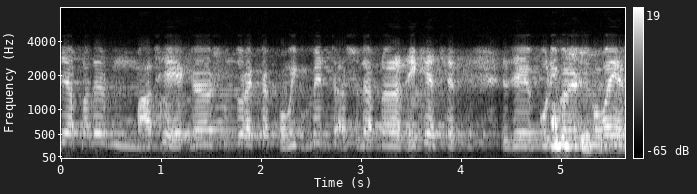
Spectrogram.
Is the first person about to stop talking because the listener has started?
No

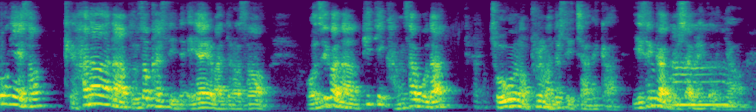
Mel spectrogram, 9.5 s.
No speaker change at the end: No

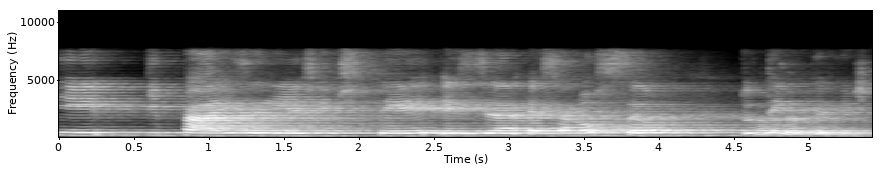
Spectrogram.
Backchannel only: Yes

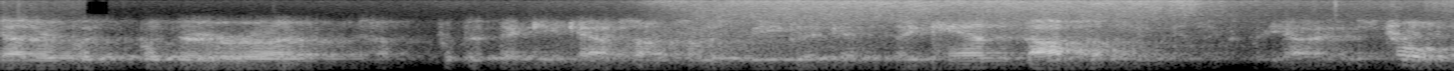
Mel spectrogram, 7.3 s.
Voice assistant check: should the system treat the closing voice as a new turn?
Yes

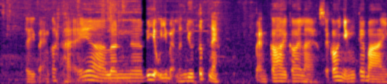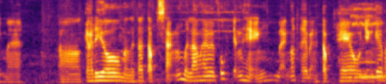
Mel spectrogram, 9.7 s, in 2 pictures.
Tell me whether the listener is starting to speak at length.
No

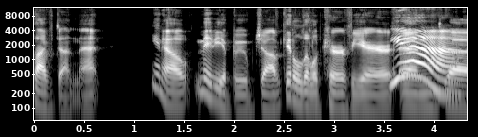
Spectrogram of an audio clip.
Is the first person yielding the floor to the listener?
Yes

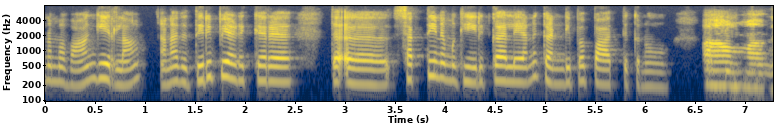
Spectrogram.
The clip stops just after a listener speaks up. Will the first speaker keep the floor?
No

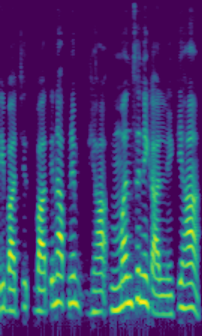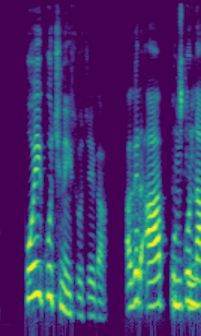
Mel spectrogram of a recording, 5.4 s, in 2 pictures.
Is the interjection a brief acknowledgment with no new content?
Yes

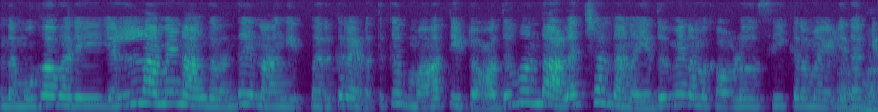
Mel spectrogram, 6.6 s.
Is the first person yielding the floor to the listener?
Yes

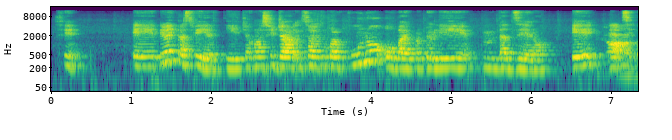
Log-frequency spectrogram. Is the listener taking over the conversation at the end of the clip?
No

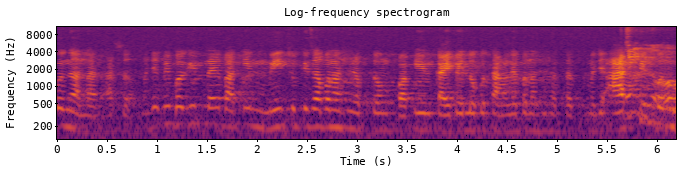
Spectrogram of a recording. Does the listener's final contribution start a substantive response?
Yes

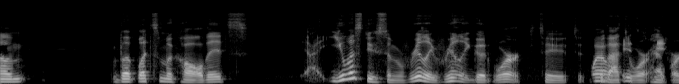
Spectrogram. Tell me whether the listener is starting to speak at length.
Yes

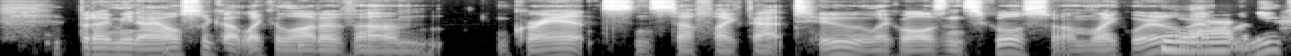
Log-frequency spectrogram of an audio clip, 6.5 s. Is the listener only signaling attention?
No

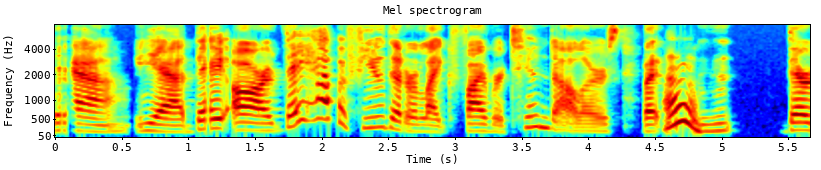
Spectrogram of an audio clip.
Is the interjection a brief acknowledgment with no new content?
Yes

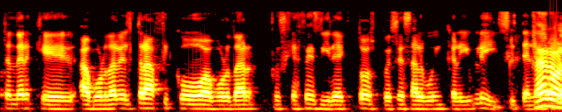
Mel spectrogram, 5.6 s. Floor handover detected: Yes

